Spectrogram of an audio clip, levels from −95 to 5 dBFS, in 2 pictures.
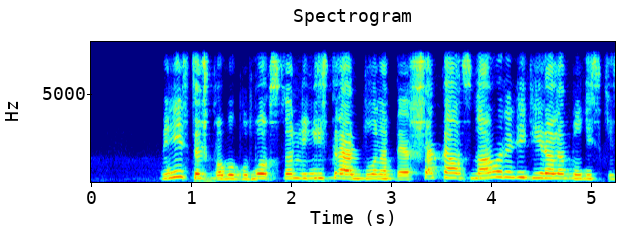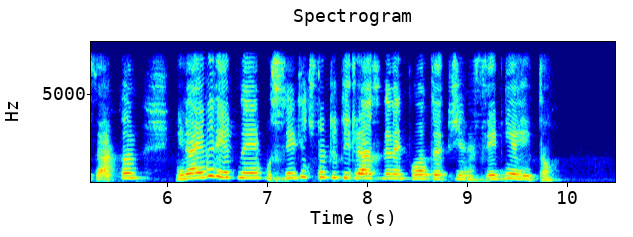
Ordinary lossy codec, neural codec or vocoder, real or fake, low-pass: none; codec, 44.1 kHz, 1.7 kbps, Pupu-Codec; fake; 7.2 kHz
